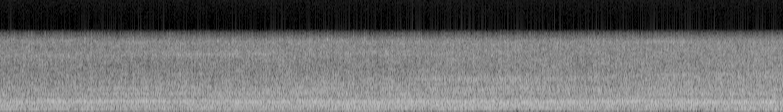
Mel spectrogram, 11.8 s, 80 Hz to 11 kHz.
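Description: Engine and road noise of a Nissan 1.4-litre car heard from inside the cabin, running steadily at track speed with a constant low drone.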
